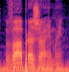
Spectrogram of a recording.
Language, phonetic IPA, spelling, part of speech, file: Russian, [vɐɐbrɐˈʐa(j)ɪmɨj], воображаемый, verb / adjective, Ru-воображаемый.ogg
- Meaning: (verb) present passive imperfective participle of вообража́ть (voobražátʹ); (adjective) imaginary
